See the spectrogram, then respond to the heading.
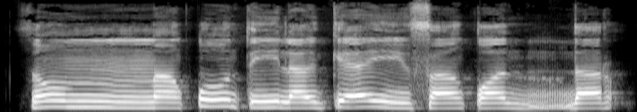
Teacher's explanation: یہاں پر دو نقطوں والا قاف ہے، اس کو پر آواز میں موٹی آواز میں پڑھیں گے، اور یہ والا جو کاف ہے اس کو باریک آواز میں پڑھیں گے۔ · میم مشدد میں غنہ ہوگا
